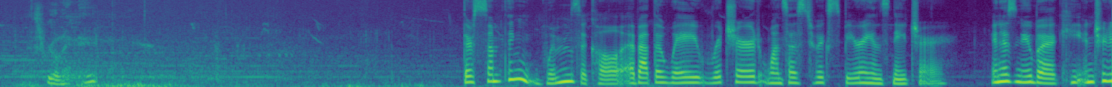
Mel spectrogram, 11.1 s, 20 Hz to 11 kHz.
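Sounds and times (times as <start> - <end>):
bees buzzing around purple sage flowers: 0.0 - 7.0
constant noise: 0.0 - 11.1
speech: 0.4 - 1.2, 4.6 - 11.1.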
